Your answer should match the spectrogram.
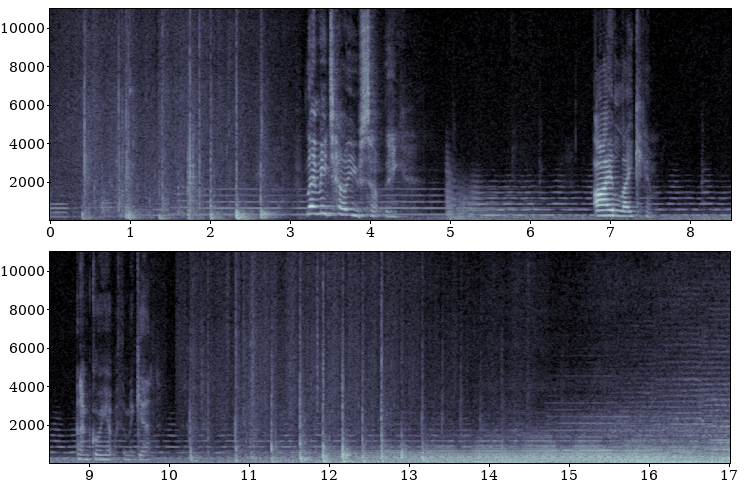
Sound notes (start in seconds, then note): none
